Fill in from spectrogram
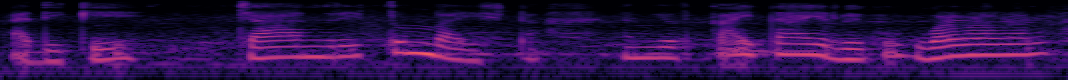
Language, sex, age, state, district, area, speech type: Kannada, female, 18-30, Karnataka, Mysore, rural, spontaneous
